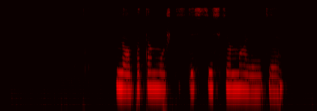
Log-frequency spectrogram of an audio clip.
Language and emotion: Russian, neutral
